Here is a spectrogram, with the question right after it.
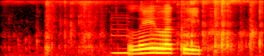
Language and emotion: Russian, neutral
